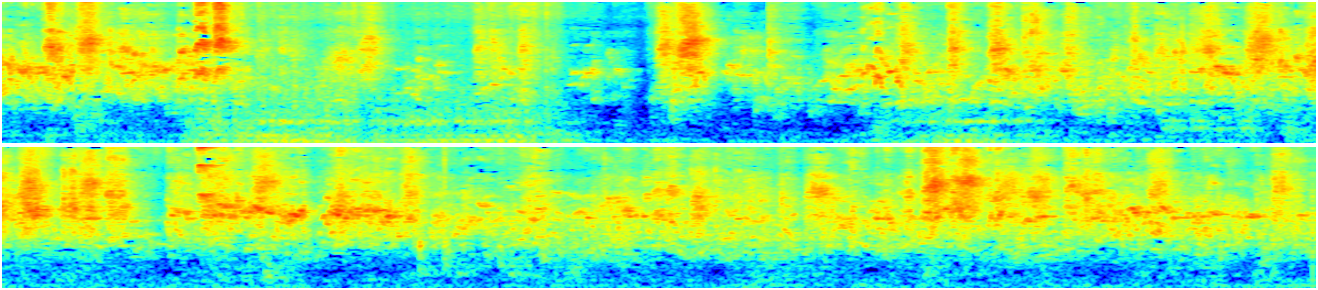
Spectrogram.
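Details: A female budgerigar feeds chicks in a nest box; the young produce a long, dense chorus of buzzy, rasping squawks, briefly quieter after three seconds, with muffled bumps and shuffling during the first few seconds.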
